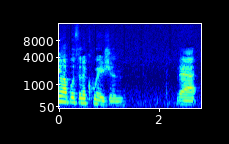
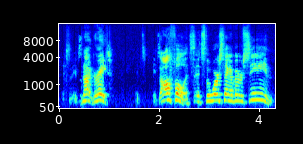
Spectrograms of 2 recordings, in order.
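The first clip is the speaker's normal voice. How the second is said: loud, high outraged rant; yelling it's awful, it's the worst; 8 semitones higher, 8 dB louder than usual. Real, not acted. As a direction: burst out in disgust at the film. Outraged verdict on the film.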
